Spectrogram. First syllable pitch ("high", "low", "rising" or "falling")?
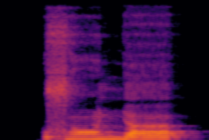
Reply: high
